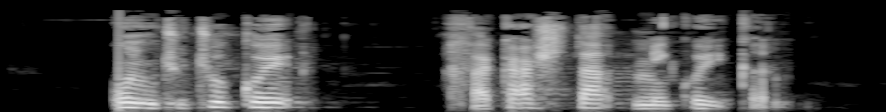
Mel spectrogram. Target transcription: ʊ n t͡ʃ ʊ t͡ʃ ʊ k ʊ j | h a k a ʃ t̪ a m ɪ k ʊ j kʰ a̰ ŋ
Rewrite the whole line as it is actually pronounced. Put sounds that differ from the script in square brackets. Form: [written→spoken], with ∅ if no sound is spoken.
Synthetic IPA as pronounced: ʊ n t͡ʃ ʊ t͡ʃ ʊ k ʊ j | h a k a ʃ t̪ a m ɪ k ʊ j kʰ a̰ ŋ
